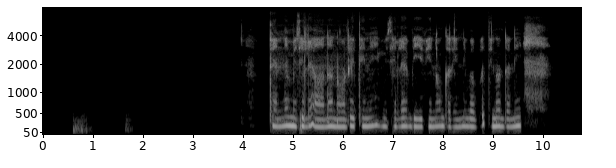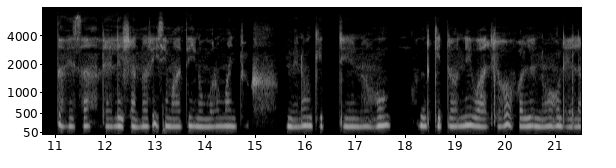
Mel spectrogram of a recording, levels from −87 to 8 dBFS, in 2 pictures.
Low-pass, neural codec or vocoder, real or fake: 7.2 kHz; none; real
